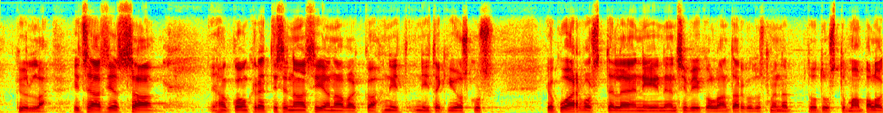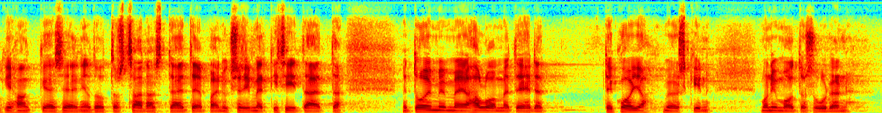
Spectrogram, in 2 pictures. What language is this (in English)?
Finnish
